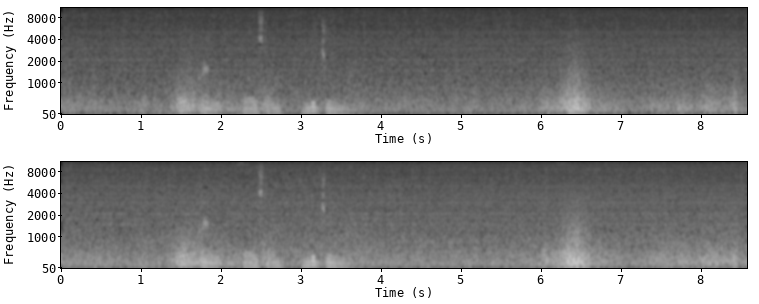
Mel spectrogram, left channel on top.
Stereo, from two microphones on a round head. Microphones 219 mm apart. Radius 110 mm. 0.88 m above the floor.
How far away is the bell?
No bell in this recording.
